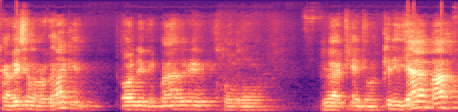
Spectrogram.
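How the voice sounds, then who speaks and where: Speaking at a very slow pace, a man uses lively intonation and a fairly high pitch. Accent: Yucatecan. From Mexico, Yucatán (Mérida). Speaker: pastor. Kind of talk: sermon.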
